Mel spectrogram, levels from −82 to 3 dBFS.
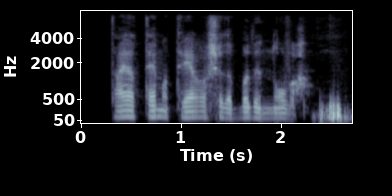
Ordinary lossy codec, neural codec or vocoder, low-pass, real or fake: AAC, 48 kbps; none; 7.2 kHz; real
